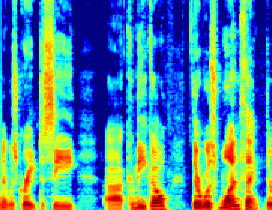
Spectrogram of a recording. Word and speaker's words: Kumiko: kumako and i'm like it's not kumako it's kamiko and then he got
